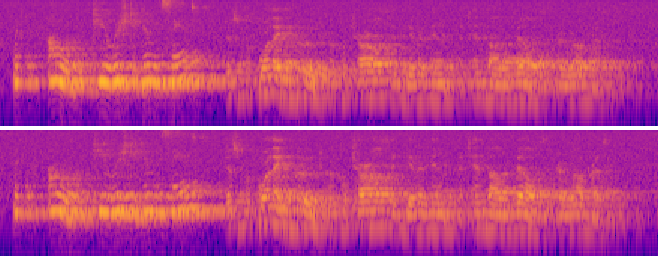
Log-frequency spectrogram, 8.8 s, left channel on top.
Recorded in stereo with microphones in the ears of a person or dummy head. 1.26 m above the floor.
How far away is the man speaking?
About 5 m.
